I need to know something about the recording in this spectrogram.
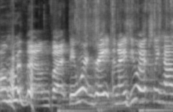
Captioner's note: laughs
